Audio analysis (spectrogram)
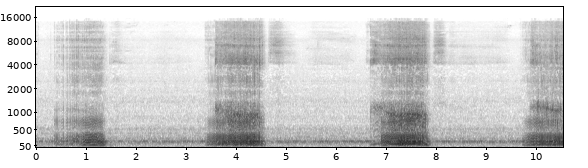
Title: indian man snoring loudly 🤣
